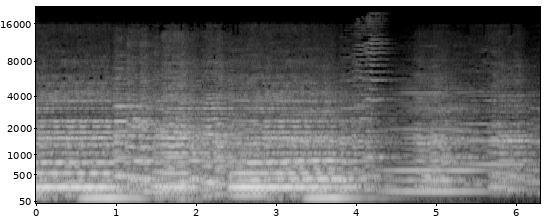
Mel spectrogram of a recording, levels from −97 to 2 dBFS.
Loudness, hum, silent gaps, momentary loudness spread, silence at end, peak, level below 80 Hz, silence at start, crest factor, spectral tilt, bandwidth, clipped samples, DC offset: -21 LUFS; none; none; 13 LU; 0 s; -6 dBFS; -58 dBFS; 0 s; 14 dB; -6.5 dB/octave; 12 kHz; under 0.1%; under 0.1%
